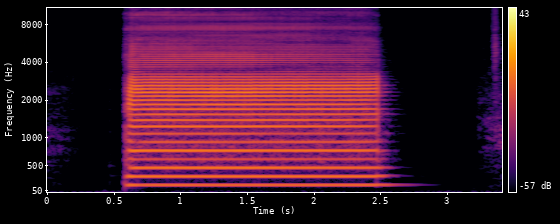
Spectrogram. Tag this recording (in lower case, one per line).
musical instrument
music
wind instrument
